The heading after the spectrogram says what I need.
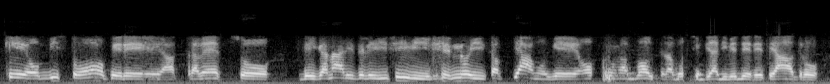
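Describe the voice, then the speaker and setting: On a phone-line radio interview that sounds tinny and dry, a man who founded a startup explains his project in earnest, often restarting. He keeps a medium-pitched, steady voice at a moderate pace, with hardly any pauses.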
